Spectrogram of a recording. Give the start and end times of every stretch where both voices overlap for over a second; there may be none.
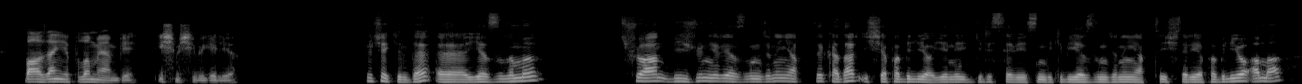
none

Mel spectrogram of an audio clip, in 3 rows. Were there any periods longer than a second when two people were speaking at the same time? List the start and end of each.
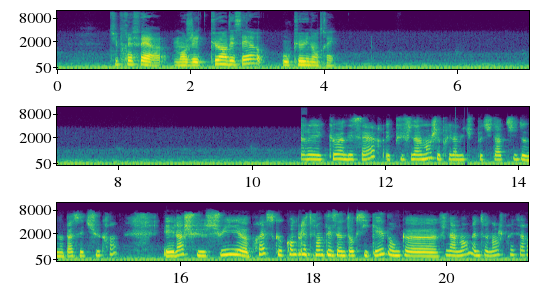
none

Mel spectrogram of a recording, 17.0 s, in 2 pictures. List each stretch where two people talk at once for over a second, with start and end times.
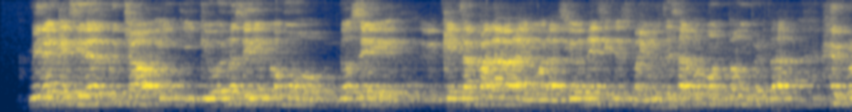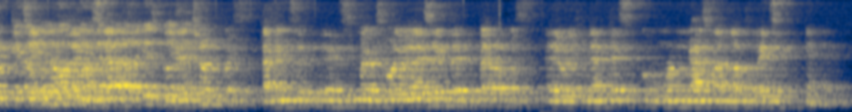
8.8-10.5

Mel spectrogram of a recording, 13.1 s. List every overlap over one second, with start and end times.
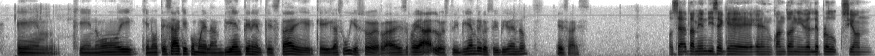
none

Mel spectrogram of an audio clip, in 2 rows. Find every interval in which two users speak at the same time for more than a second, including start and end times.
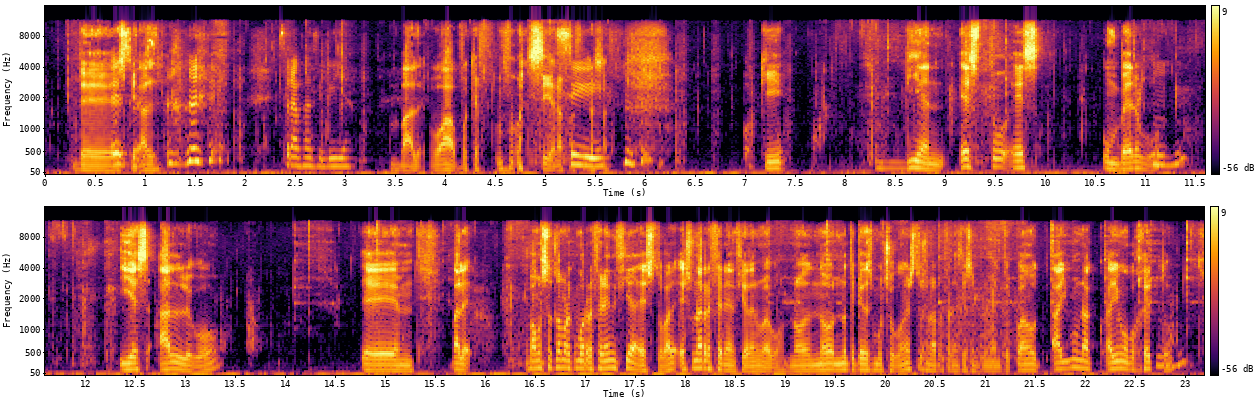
none

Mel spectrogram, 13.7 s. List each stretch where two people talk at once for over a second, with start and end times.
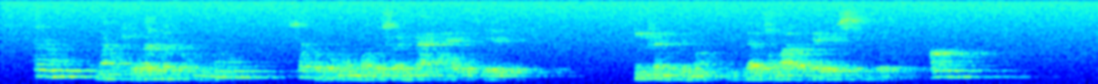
none

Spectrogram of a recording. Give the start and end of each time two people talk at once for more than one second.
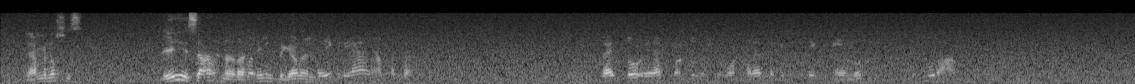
1.9-3.2

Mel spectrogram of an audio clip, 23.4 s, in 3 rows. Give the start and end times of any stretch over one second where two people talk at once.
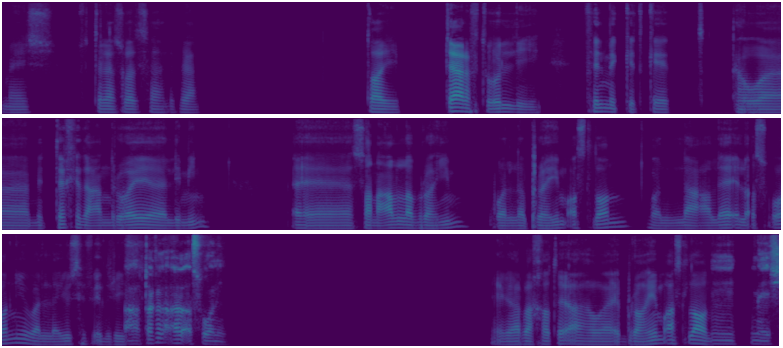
none

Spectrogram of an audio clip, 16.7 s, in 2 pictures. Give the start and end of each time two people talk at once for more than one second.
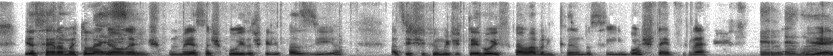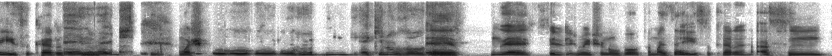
none

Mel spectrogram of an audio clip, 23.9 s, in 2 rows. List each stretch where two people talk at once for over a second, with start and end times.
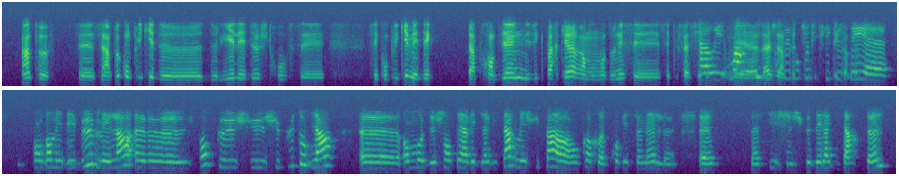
9.3-11.4

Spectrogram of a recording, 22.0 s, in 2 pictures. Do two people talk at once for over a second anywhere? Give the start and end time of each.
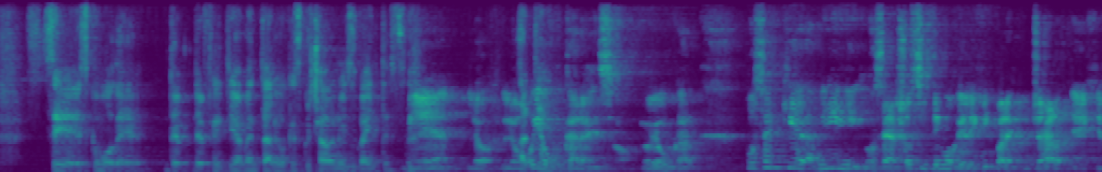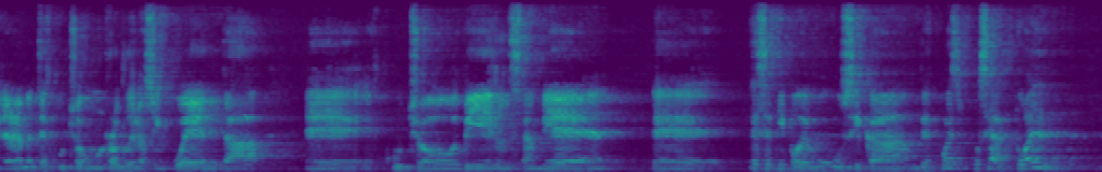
none

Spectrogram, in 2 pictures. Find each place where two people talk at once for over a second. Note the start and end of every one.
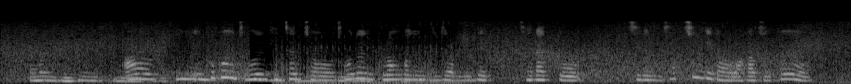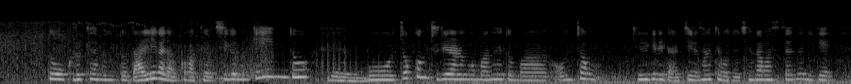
2.0-4.3

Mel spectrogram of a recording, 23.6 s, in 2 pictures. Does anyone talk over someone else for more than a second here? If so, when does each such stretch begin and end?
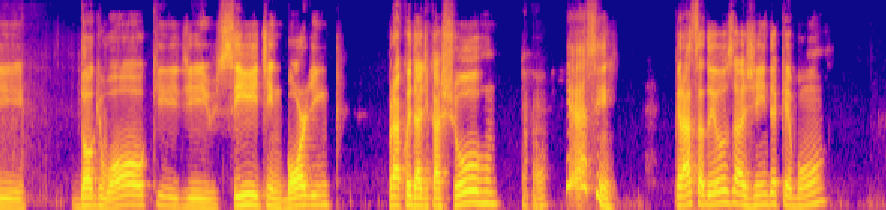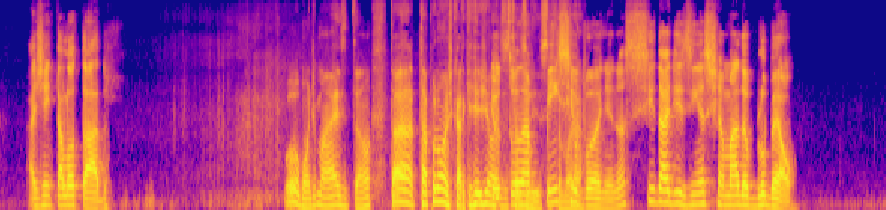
18.4-19.6

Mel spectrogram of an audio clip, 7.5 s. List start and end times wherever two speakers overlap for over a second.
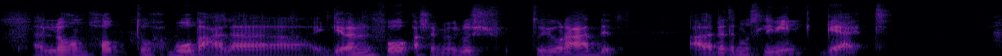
none

